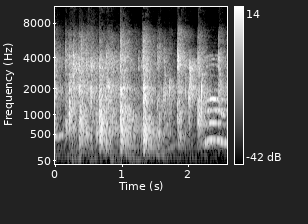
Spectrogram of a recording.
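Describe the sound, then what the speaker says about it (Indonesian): Children in a classroom clap for a classmate in a steady, rhythmic pattern of distinct group claps, close and fairly loud, with a voice heard briefly at the end. "Tepuk tangan untuk Mami."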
